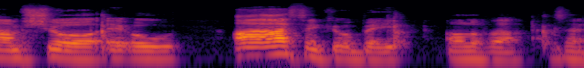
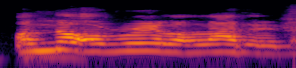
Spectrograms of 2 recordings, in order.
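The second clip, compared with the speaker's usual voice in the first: mock whine; 9 semitones higher, 7 dB louder than usual. Mocking friend's self-pity.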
